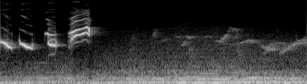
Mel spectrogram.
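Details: Orange-headed thrush lure song meant to stir other birds into singing: a quick run of four bright whistled notes, the last rising and buzzy, then faint distant whistles over low background rumble.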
